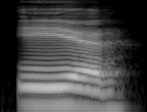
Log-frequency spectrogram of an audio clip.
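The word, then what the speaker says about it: heir: अब इसको देखिए क्या है, ये है एयर, क्या है, एयर। ठीक है, एयर। अब यहाँ पे भी देखिए कि एयर है, एच साइलेंट है, साइलेंट का मतलब क्या,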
